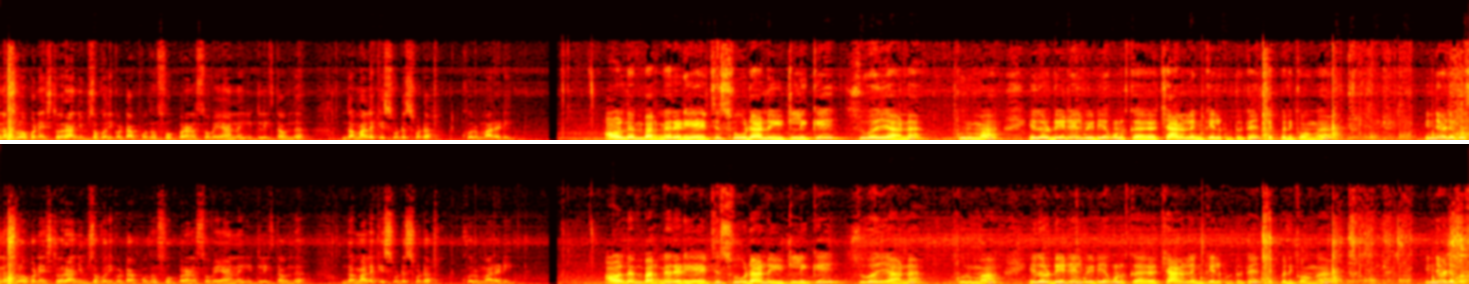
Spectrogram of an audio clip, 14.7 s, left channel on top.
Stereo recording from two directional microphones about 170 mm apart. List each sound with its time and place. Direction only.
0.2 s speech: 15° left (ahead or behind)
6.0 s speech: 30° left (ahead or behind)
